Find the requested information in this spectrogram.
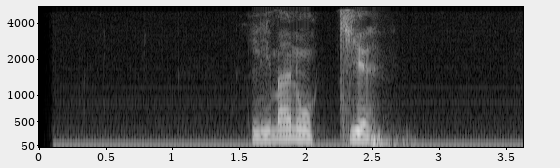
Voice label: "limannuch", dialetto giulianova

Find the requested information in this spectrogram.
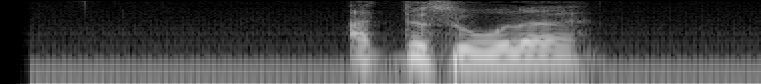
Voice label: "addsul", dialetto giulianova

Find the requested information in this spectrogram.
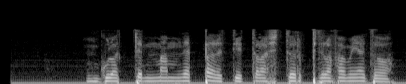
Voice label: ngulatemamt, dialetto giulianova

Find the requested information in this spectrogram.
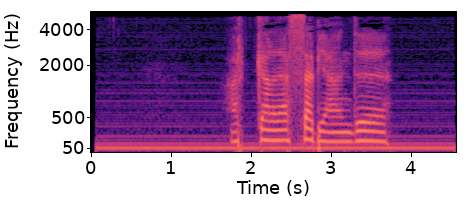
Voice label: "arcaladasapiant", dialetto giulianova

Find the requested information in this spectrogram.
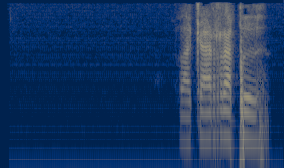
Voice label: "lacarrap", dialetto giulianova

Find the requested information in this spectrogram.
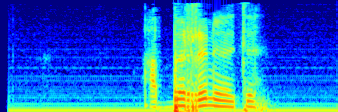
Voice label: "abbrnt", dialetto giulianova

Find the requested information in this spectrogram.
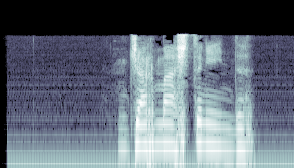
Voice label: "nciarmastnind", dialetto giulianova

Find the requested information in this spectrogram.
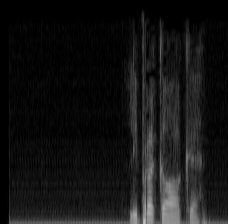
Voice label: "liprcoc", dialetto giulianova

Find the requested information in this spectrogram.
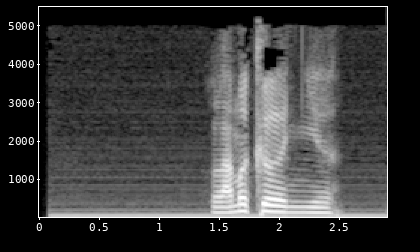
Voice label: "lamchgn", dialetto giulianova

